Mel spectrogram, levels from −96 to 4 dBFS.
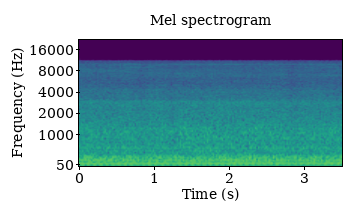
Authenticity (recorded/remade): recorded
